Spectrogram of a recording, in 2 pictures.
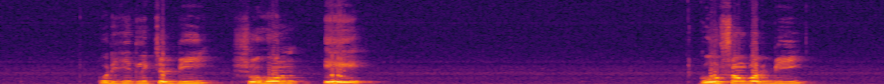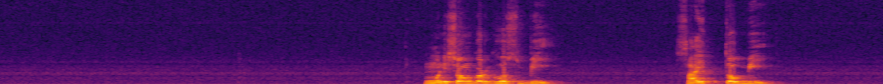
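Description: A man speaks calmly in short bursts, close to a microphone.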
